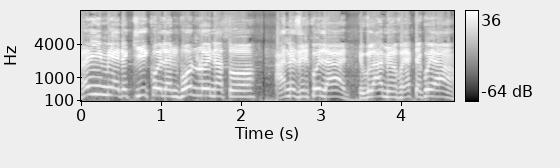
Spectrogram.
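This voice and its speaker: Raised, projected voice in a Mymensingh accent, fairly even intonation, dry, close sound with no echo and noticeable background noise. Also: man, extremely high pitch for a man, very even loudness. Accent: Sherpur char regional Bengali dialect. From Sherpur char area, Bangladesh. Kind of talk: colloquial, rural.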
